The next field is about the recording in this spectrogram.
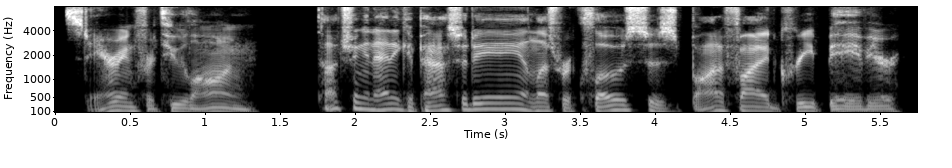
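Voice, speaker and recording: A man narrating a compilation of first-person stories in a steady, scripted reading, with dry, wry asides. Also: on the low side, moderate pace, no echo.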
